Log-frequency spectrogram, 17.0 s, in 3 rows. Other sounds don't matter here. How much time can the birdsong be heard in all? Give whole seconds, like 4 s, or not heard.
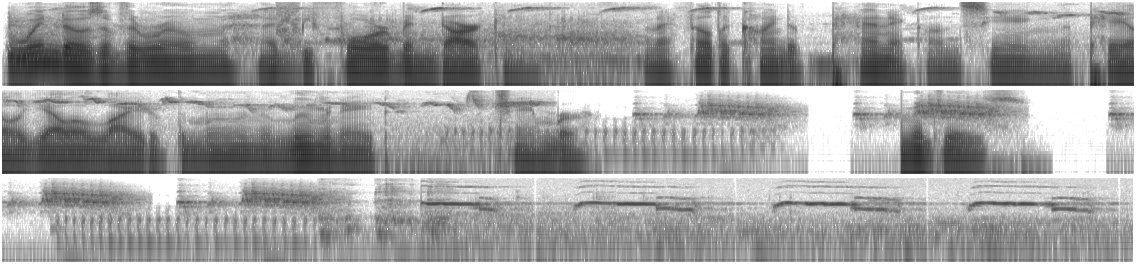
17 s.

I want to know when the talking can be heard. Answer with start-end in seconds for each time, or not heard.
0.0-8.6, 10.2-10.8.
